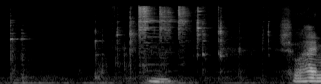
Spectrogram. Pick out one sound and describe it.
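Metal tools clatter as a heavy wrench is picked up.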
